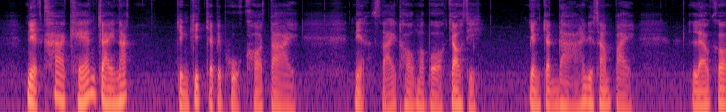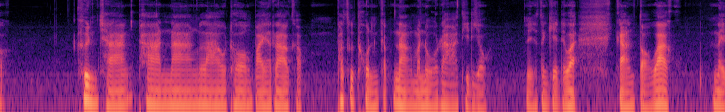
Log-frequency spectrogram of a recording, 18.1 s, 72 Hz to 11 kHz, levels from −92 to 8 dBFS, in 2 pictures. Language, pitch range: Thai, 90-105 Hz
